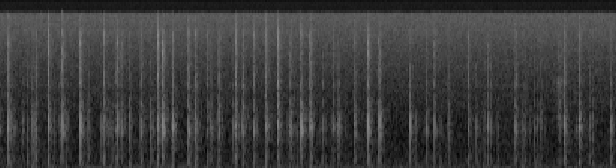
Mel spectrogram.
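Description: Long nails tap and scratch near the chrome HP logo on a closed, dark grey, thin, hollow laptop lid with a painted plastic/metal shell. Many quick, sharp clicks with a hollow midrange tone come in an irregular run, with soft scratching between them. The sound stays quiet throughout.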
